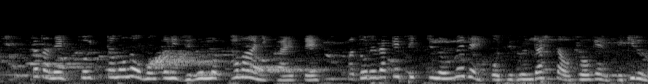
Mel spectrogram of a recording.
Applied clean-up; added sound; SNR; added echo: classical method log-MMSE.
